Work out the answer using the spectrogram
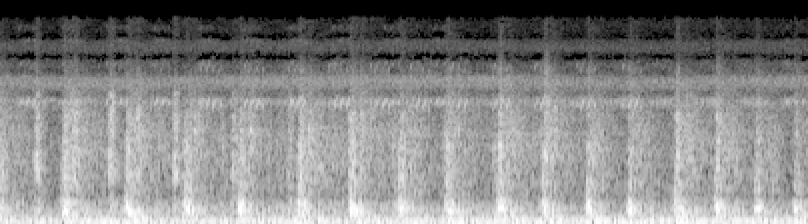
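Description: Battery-powered toy steam train running along plastic track, with a regular clacking beat about two or three times a second over the steady hum of its motor.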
